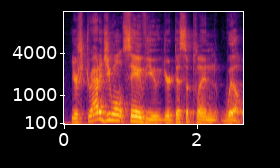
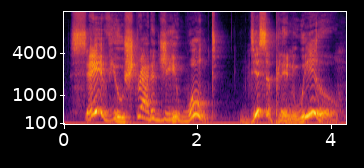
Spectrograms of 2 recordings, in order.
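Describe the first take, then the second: First: It is said in the speaker's normal voice. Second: It is said in an imitated Yoda voice.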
